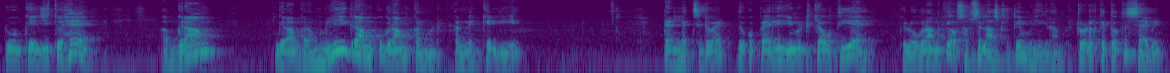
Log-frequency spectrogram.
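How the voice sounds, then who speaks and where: A man's voice: mid-range voice, expressive, fairly quick, warm tone. A man teaching a maths exercise to children, patiently counting digits aloud and checking that they follow.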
